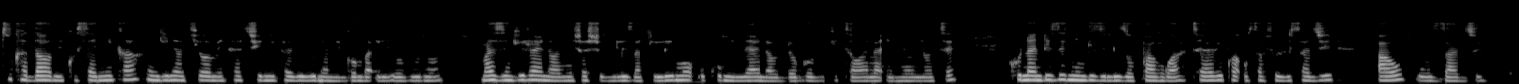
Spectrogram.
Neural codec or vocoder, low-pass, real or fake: autoencoder, 48 kHz, 128 numbers a frame, DAC-VAE, trained on Japanese speech; 7.2 kHz; fake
